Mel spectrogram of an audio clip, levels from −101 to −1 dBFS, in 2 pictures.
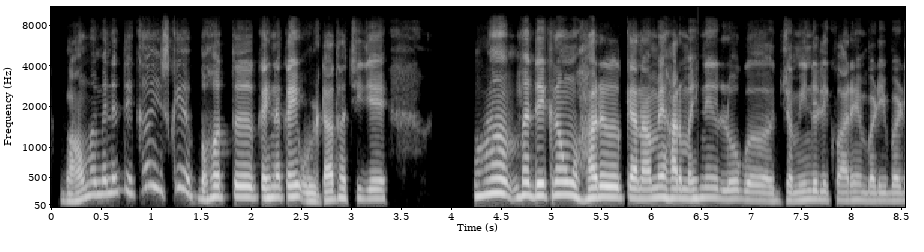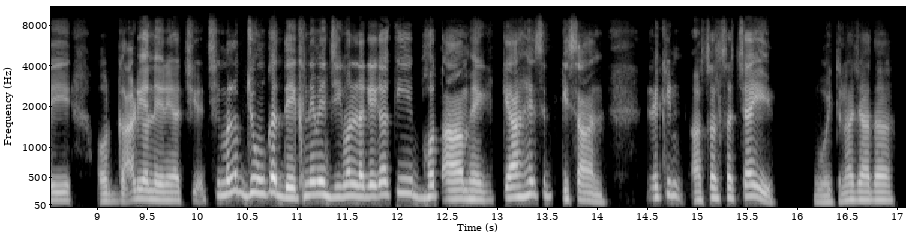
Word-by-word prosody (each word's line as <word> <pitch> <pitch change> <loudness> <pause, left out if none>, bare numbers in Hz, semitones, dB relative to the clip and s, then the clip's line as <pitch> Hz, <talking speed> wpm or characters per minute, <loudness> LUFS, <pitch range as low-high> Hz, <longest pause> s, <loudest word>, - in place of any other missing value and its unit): गाँव 120 +5 0
में 215 - -2
मैंने 225 +3 -1
देखा 265 +7 -9
इसके 320 -1 -5
बहुत 170 +5 +1
कहीं 175 -2 +4
न 175 - +2
कहीं 180 +1 +6
उल्टा 120 +3 +2
था 165 - +3
चीज़ें। 150 -1 -2 0.9
वहाँ 225 +4 +4
मैं 210 0 +5
देख 200 +1 +5
रहा 215 0 +4
हूँ 210 -2 +5
हर 165 +4 +5 0.3
क्या 165 -2 +5
नाम 155 +2 +2
है 175 - +6
हर 155 - +4
महीने 155 +2 0
लोग 145 -2 -3 0.4
ज़मीनें 130 +3 -2
लिखवा 130 -1 -5
रहे 130 +1 -4
हैं 130 -2 -7
बड़ी-बड़ी 120 +1 -3 0.3
और 115 0 -6
गाड़ियाँ 150 0 -1
ले 135 -2 0
रहे 130 - -2
हैं 125 - -1
अच्छी-अच्छी 135 +10 -13
मतलब 235 +4 0
जो 245 +5 0
उनका 235 +1 +5
देखने 185 +6 +1
में 215 -1 +4
जीवन 180 +3 -2
लगेगा 185 +3 +2
कि 235 +2 -6
बहुत 185 +1 -3
आम 145 -1 +1
है, 140 -1 -1 0.2
क्या 170 +1 +3
है 195 +5 -1
सिर्फ़ 200 -3 -12
किसान। 125 -7 -4 0.5
लेकिन 185 +2 -6
असल 130 +6 -2
सच्चाई 165 - -1 0.4
वो 100 0 -9
इतना 110 +7 -6
ज़्यादा 130 -1 -1
165 Hz, 195 wpm, -24 LUFS, 130-200 Hz, 0.9 s, कहीं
